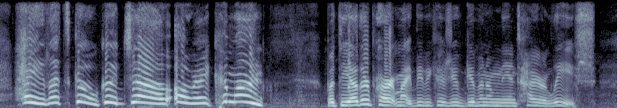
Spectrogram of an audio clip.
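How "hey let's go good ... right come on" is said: very high, drawn-out, gushing excited voice. Showing how talking to a dog causes jumping: demonstrating excited talk to a dog. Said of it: "you're talking to him like this".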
